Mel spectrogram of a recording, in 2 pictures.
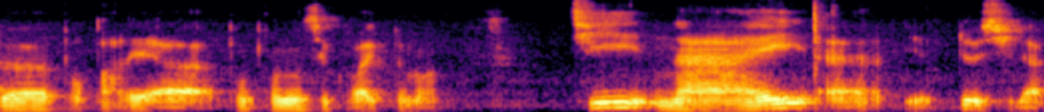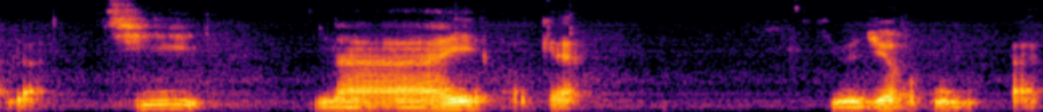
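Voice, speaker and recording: A man's voice: low-pitched, darkish tone, slight background noise. A man teaching an online language lesson, patiently repeating and breaking words into syllables.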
